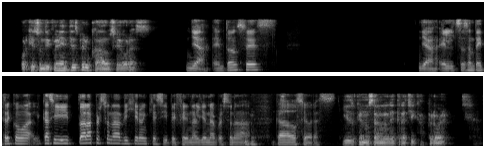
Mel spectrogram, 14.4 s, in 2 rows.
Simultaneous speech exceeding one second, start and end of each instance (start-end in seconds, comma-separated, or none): none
